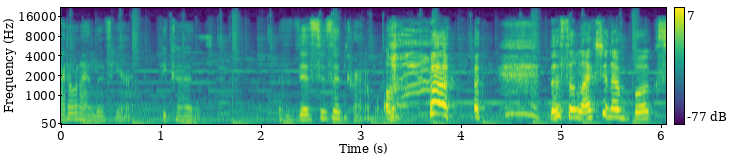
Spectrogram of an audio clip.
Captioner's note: laughing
